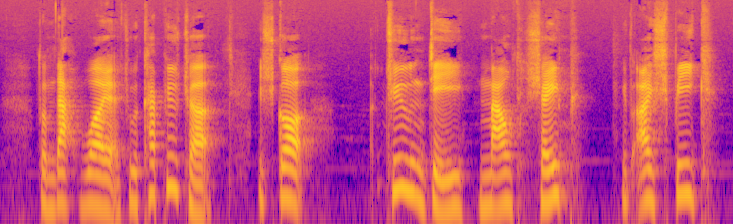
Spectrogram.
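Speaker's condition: Deafness with cochlear implants; unclear speech as child, cochlear implants switched on at age 11

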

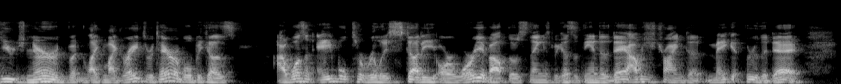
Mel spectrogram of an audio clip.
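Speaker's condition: Cleft lip and palate; congenital

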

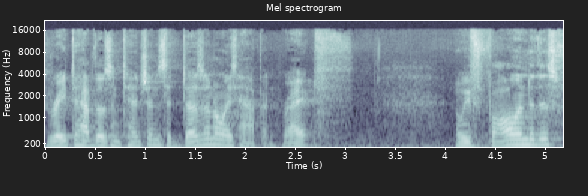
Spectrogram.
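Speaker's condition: No condition

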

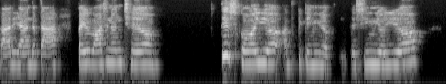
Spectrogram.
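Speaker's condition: Deafness, profound, severe; unknown cause

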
